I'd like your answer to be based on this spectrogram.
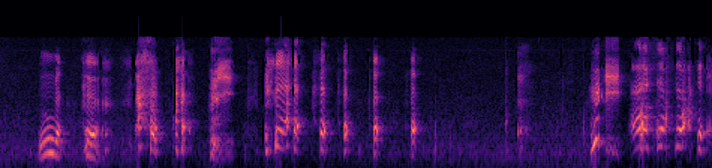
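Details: Mother's short, sharp, gulping hiccups while her young son laughs in bursts at them; hiccups.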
